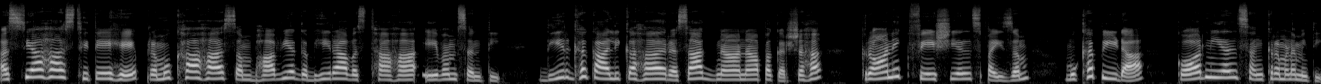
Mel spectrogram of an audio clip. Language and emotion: Sanskrit, neutral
